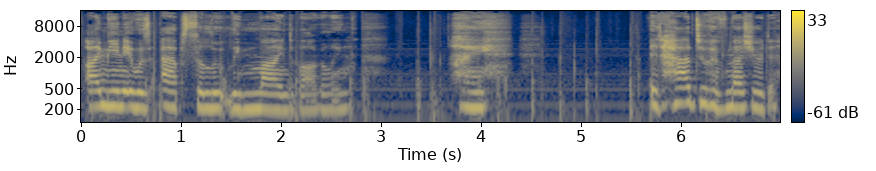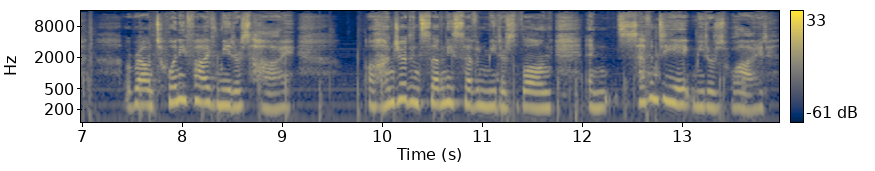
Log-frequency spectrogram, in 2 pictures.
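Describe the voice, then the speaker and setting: A woman's voice: on the high side, steady tone, measured pace, mellow. A woman playing a curious young recruit who narrates her own story in an audio drama. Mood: reflective. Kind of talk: first-person scripted narration, audio drama.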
